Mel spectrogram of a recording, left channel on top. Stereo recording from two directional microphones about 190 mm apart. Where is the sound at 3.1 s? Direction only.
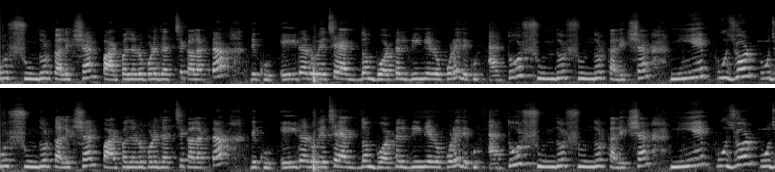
20° left (ahead or behind).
